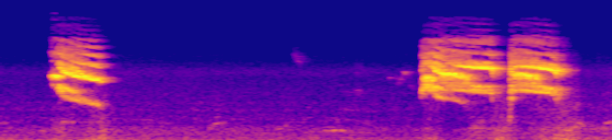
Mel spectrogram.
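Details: Parrot calling: one harsh, rich squawk, then after a pause a pair of loud grating squawks close together, each about half a second long.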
